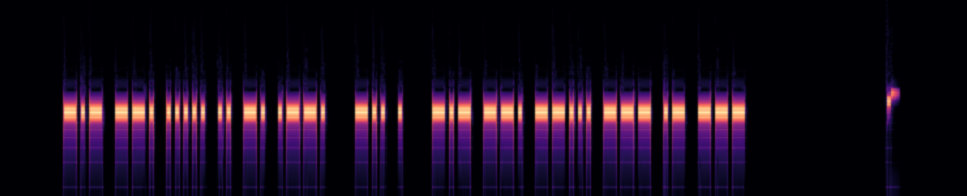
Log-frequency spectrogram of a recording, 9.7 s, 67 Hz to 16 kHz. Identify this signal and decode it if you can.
Morse code, heard as a keyed tone, about 27 wpm, 700 Hz. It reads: KG5INP DE KG7OAO
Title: USA Callsign DE Callsign - 6 Characters - 28wpm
